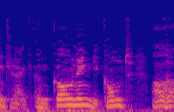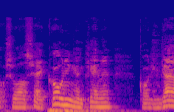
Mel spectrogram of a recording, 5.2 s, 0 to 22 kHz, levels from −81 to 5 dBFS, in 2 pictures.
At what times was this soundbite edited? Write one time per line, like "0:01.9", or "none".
none

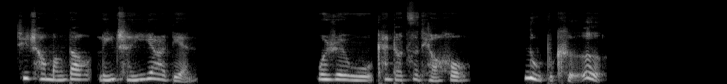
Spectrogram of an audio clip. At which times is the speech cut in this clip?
0:03.0

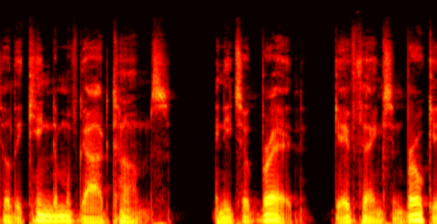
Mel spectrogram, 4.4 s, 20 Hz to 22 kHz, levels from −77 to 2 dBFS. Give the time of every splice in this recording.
none

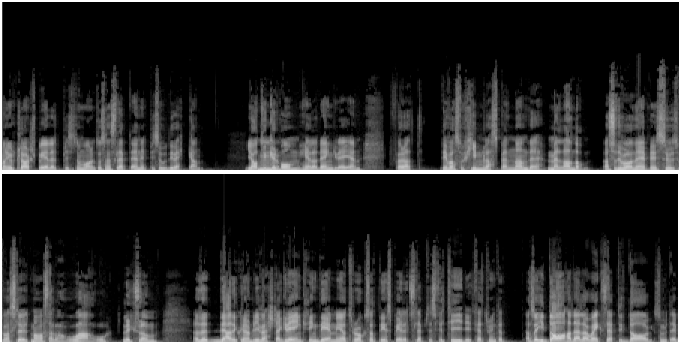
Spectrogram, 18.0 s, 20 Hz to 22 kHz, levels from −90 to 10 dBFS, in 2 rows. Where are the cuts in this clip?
0:03.2
0:05.1

